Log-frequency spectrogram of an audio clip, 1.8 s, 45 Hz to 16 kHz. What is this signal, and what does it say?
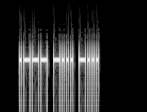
Morse code, heard as a keyed tone, about 46 wpm, 700 Hz. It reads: JBB
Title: Three Challenging Letter-Number Combinations 45wpm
